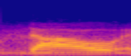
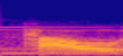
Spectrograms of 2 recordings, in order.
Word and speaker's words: Tao: called the dao tao pronounced dao in the mandarin dialect tau in the shanghai dialect in the cantonese dialect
